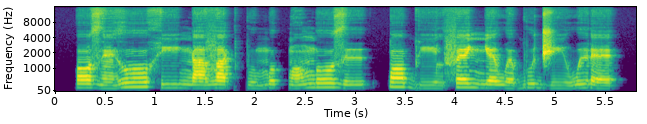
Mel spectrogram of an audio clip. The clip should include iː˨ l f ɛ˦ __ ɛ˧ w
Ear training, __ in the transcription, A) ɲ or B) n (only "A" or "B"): A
